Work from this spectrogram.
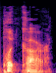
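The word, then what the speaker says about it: putchar: character io functions are get car and put car that's how I pronounce them get car fetches a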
